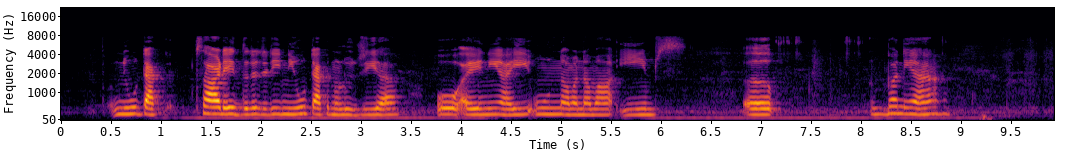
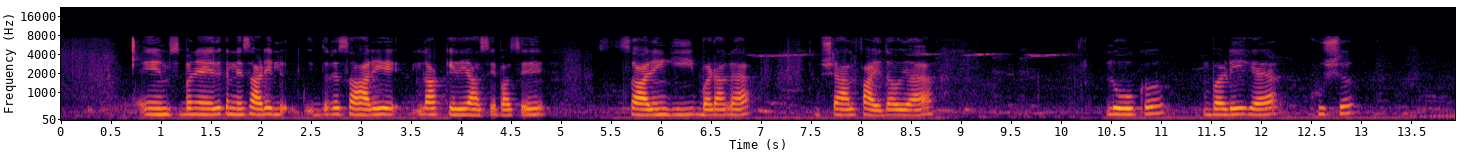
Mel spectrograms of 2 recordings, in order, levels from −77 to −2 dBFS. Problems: constant background noise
